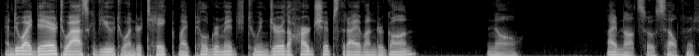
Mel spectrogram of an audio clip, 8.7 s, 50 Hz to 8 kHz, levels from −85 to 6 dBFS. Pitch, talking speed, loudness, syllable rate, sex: 100 Hz, 180 wpm, -22 LUFS, 5.8 syllables/s, male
